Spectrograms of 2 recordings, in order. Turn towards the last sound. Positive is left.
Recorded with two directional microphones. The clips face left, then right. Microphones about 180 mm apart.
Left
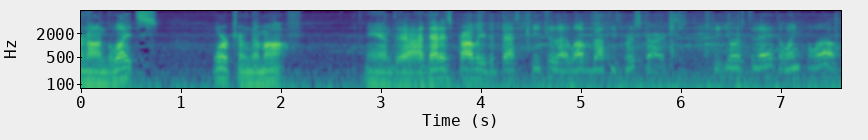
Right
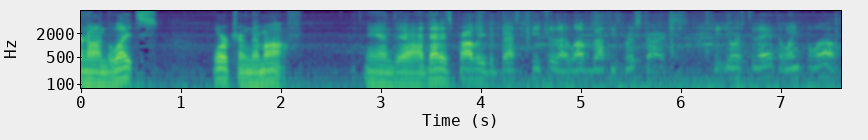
turn(degrees=0)  # may be behind; listen again after turning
